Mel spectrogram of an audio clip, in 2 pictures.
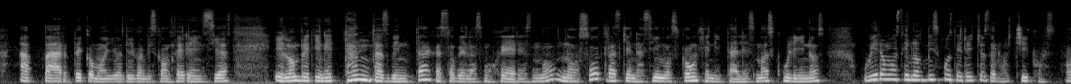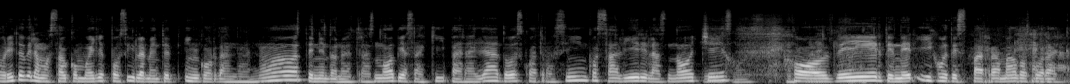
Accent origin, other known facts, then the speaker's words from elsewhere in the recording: Sancoray, La Paz, Bolivia; Soy una mujer transexual. Soy de la provincia Masuyo, Sancoray, me se llama mi pueblo. Hablo aymara.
